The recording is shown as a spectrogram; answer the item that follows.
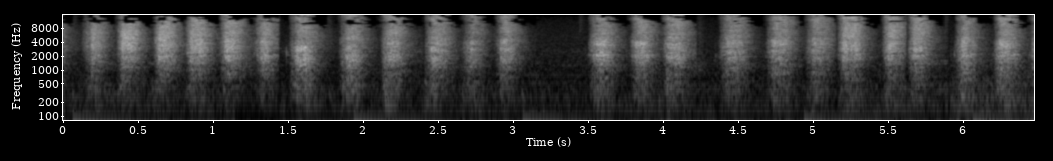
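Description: Aerosol can of black colour hairspray spraying onto hair in quick short bursts, about five a second, with a short pause about three seconds in.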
